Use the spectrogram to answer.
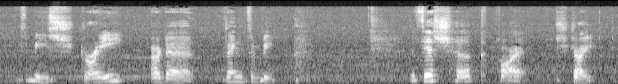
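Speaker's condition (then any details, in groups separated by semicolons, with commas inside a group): Cerebral palsy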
